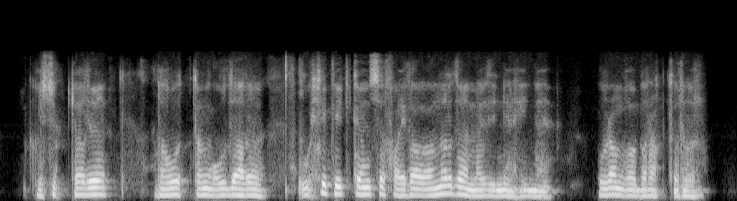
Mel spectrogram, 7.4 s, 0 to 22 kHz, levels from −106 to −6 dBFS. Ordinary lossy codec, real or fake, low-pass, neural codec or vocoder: Opus, 32 kbps; fake; 7.2 kHz; codec, 16 kHz, 2 kbps, FreqCodec, larger model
